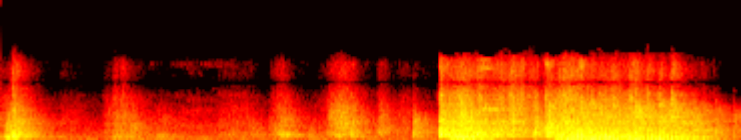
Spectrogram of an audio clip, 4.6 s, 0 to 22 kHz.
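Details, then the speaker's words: Stihl FS 55R two-stroke weed eater, primer bulb pumped, started on choke; a few pull-start rasps then it fires right up and holds a clean, high buzzing run straight away. "she fires right up"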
